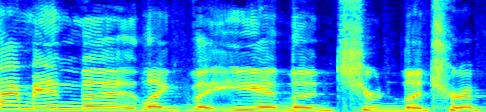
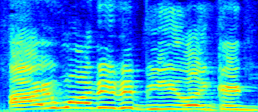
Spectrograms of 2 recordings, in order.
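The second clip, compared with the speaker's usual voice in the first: ordinary delivery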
